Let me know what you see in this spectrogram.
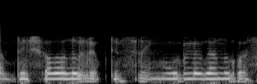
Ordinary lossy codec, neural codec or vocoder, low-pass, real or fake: none; autoencoder, 44.1 kHz, a latent of 192 numbers a frame, MeloTTS; 3.6 kHz; fake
